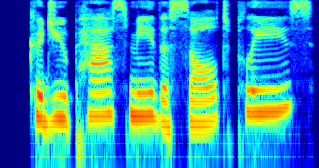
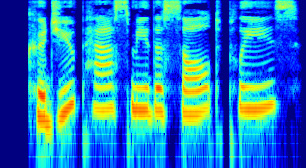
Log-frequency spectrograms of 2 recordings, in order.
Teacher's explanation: my voice rises on could you and falls gently at the end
